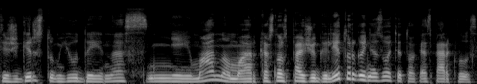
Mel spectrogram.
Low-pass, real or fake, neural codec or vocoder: 14.4 kHz; real; none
